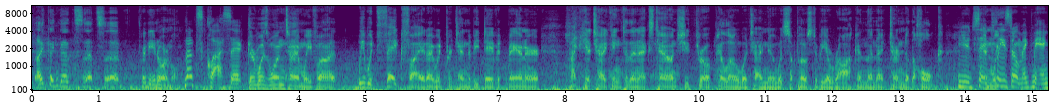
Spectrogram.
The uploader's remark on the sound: all while driving!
